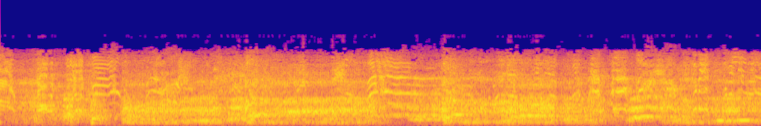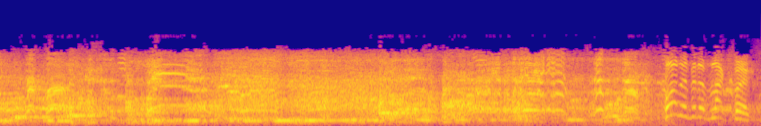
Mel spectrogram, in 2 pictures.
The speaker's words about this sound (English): Once the Bengal tiger was fighting Moriarty, I limped out of the cage and made my way to the banks of the Regent's Park Canal, where I am now standing.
